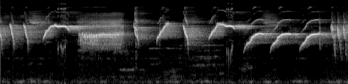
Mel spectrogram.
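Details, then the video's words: Long-tailed shrike song played as a lure for shrikes that have stopped singing: clear whistled notes sweeping upward then levelling off, repeated in quick succession with short chirps between them. "suara hutan burung cendet"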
